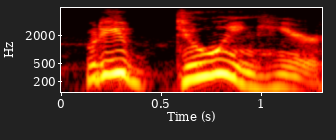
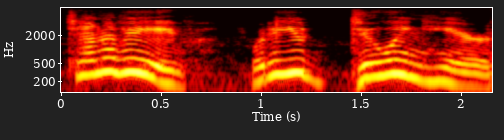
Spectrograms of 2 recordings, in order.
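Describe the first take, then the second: First: Louder, curt snap; snapped. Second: Sharp, higher and louder; irritated sister caught off guard, much higher and louder. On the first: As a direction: snap the question at her. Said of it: "Celeste snapped". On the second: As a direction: Celeste rounding on her sister, irritated and loud. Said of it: "Celeste was irritated". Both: Acted.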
